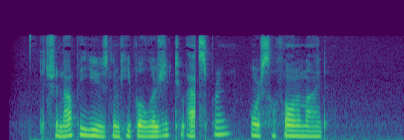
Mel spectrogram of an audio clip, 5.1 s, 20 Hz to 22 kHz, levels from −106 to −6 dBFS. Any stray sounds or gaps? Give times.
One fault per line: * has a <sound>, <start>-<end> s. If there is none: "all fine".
* has a dropout, 2.4-2.5 s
